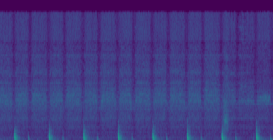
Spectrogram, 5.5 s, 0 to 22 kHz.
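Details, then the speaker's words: Model 19th-century Mary beam engine running on compressed air after oiling: sharp even exhaust chuffs about 87 a minute like a small steam locomotive, no knocks; normal exhaust beat, not an air leak. "That's the exhaust. Hear that? It's like a steam train. Actually sounds better when you can hear it. If that was a steam train, that's what you'd hear."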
